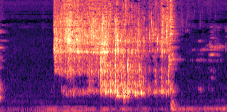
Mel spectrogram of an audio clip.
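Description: Water pours into a pot and splashes.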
